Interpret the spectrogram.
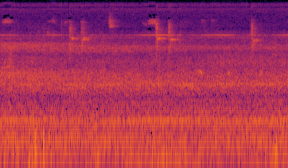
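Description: Faint, scattered chirps of birds over a steady low background hum.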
